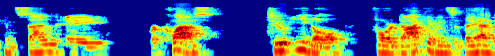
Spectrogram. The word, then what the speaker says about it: EGLE: So the State of Michigan--the agency that does environmental permitting is called the EGLE .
